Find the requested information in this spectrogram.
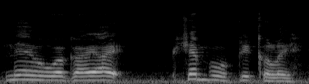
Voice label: mEEhu wagayAy7 SEmu gIIk71li The Boy Is Talking Fast, Washo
